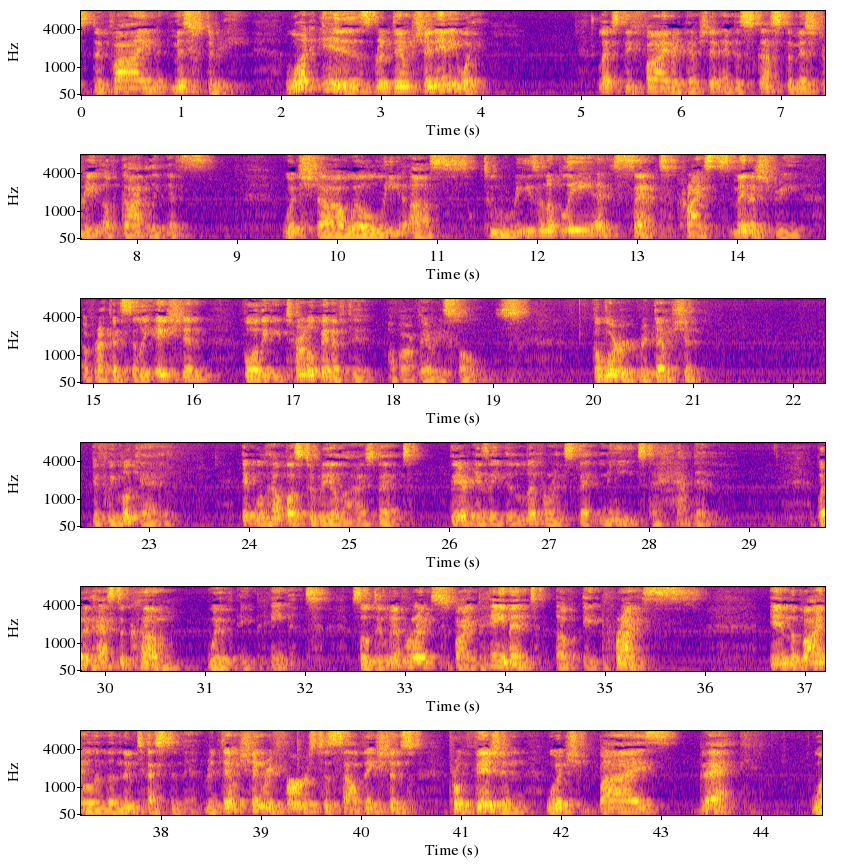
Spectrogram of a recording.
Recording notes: shared this message live at RACC on Resurrection Sunday morning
